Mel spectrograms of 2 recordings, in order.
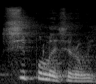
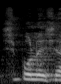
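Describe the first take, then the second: First: The first consonant sounds strong and odd. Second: The first consonant sounds soft and ordinary. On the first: The speaker is from that region. The speaker calls it wrong. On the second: The speaker is not from that region. The speaker calls it right.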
